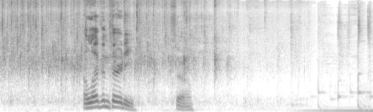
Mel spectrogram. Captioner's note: applause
